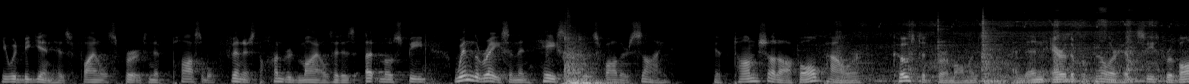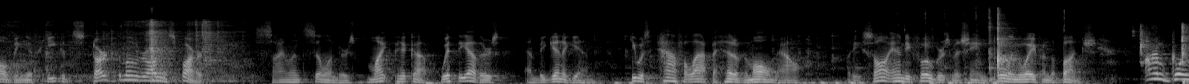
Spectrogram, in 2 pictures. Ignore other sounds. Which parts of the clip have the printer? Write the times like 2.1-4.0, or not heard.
8.0-14.4.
